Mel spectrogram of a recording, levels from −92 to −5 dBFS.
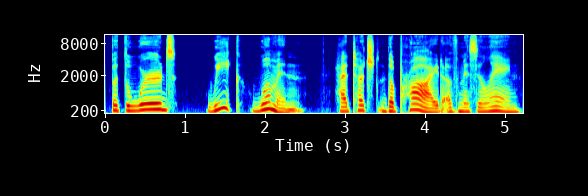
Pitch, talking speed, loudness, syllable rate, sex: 200 Hz, 140 wpm, -16 LUFS, 4.1 syllables/s, female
